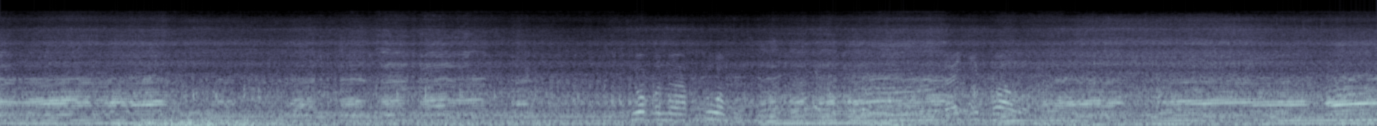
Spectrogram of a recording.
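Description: A dirt bike engine revs and buzzes up close, rising and falling in pitch.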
